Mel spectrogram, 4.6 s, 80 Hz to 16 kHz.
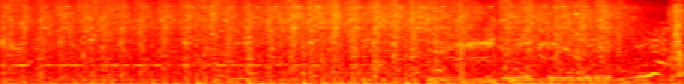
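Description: Rapid stun weapon fire in The Outer Worlds 2 plays as a dense, continuous crackling volley, loud and sustained throughout, with faint game voices in the background.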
